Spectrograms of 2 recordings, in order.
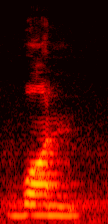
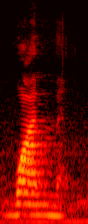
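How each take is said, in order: First: The word is said with an o vowel. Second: The word is said with an ah vowel. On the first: The speaker calls it wrong. "we don't say won" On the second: The speaker calls it right. "we actually pronounce that word with an ah sound"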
